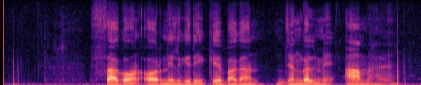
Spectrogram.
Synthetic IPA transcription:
saːɡɔːnɔːɾnɪlɡɪɾikebaːɡaːnd͡ʒə̃ŋɡəlmẽaːmɦɛ̃ː

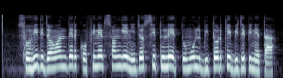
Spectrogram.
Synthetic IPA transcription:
ʃoɦid̪d͡ʑɔmand̪eɾkofʰineɾʃɔŋɡenid͡ʑoʃit̪ulet̪umulbit̪oɾkebid͡ʑepinet̪a

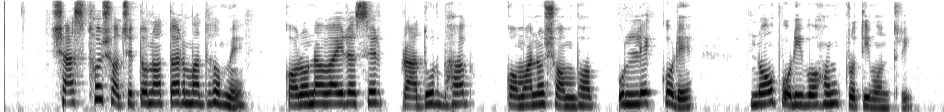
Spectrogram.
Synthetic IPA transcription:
ʃast̪ʰoʃɔt͡ɕet̪onat̪aɾmad̪ʱːome | kɔɾonabʱajɾaseɾpɾad̪uɾbʱab | kɔmanoʃɔmbʱob | ulːek̚ʰkoɾe | nowpoɾiboɦonpɾot̪imont̪ɾḭ

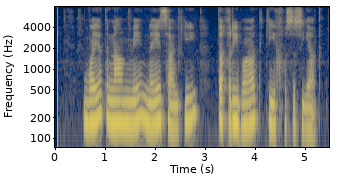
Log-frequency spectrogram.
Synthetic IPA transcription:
ʋɐjət̪naːmːẽnɐesaːlki | t̪ɐqɾiːbaːt̪kixʊsuːsijaːt̪

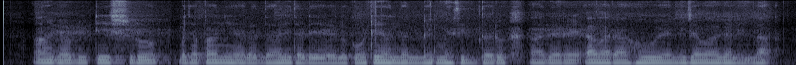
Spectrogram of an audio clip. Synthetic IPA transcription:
aːɡɐbɾiʈiʂɾubɐd͡ʒɐpaːnijɐɾɐd̪aːɭit̪ɐɽɛjɐɭukoːʈɛjond̪ɐnːuniɾmisid̪ːɐɾuaːd̪ɐɾe̞ʔɐʋɐɾɐɦuːʋenid͡ʒɐʋaːɡɐlilːɐ

